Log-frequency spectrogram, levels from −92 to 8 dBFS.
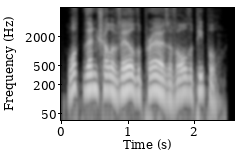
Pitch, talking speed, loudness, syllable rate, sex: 130 Hz, 230 wpm, -14 LUFS, 5.5 syllables/s, male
